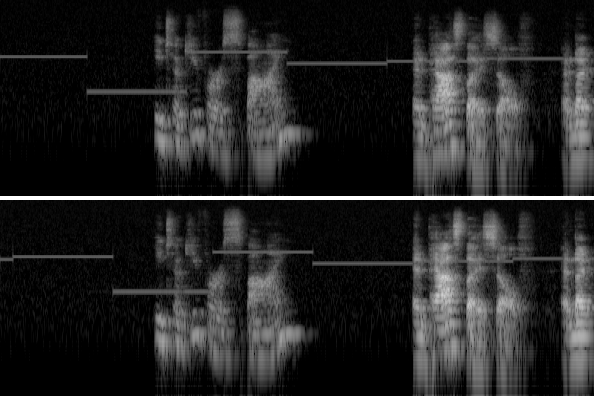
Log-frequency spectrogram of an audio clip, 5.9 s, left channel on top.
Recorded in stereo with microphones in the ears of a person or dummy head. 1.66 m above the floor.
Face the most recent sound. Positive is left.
turn(degrees=-25)  # may be behind; listen again after turning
